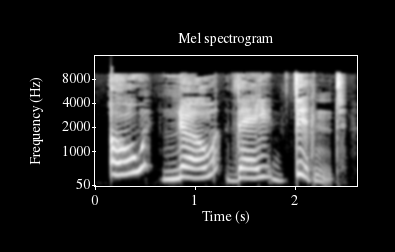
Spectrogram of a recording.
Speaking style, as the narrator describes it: Mom yelled

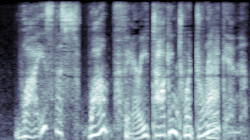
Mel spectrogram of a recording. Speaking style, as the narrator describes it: a voice asked in a fierce whisper

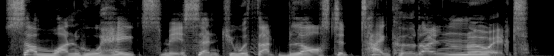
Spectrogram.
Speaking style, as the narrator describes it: he growled

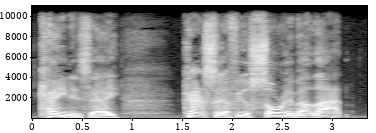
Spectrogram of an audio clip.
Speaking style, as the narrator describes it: Jack growled

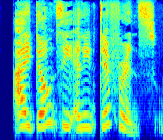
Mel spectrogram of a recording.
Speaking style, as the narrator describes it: wailed Di

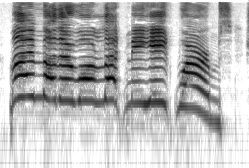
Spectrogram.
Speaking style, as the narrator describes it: shouted a little boy

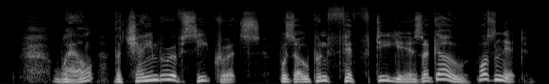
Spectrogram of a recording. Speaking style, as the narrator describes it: he said

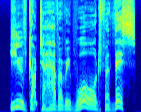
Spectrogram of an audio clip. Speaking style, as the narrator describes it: said Mrs

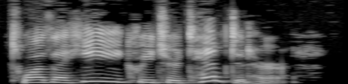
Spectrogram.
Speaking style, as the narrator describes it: retorted Miss Cornelia triumphantly

